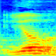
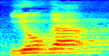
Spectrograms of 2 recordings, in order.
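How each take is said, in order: First: The word ends on the consonant 'g'. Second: The word ends with a long 'aa' vowel. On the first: The speaker calls it right. "योग योग होता है" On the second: The speaker calls it wrong. "योगा उच्चारण सही नहीं है"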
